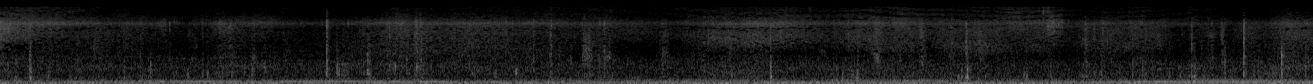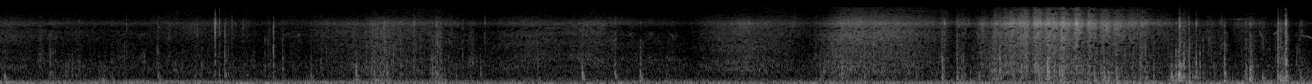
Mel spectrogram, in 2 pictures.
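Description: Calcined clay granules pouring from a paper bag onto a flower bed, a steady hissing patter that grows loudest for a couple of seconds near the end.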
